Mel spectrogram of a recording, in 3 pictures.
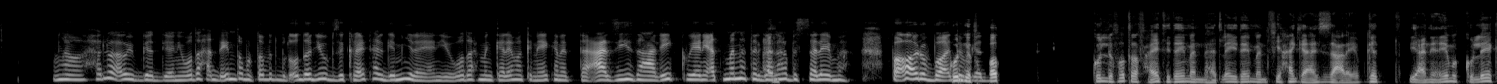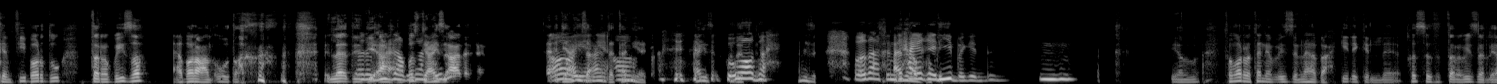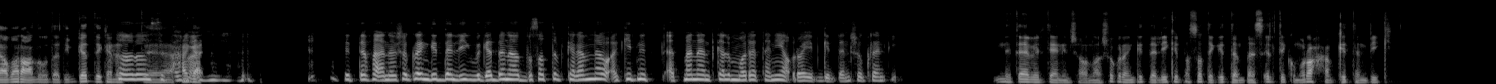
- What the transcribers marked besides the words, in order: unintelligible speech; other background noise; chuckle; laugh; laugh; chuckle
- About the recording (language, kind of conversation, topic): Arabic, podcast, إزاي تغيّر شكل قوضتك بسرعة ومن غير ما تصرف كتير؟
